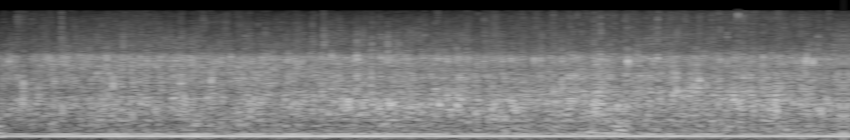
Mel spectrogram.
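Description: Water running and splashing steadily into a pond from an inflow, with a steady low hum underneath.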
